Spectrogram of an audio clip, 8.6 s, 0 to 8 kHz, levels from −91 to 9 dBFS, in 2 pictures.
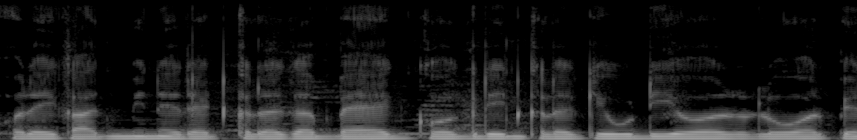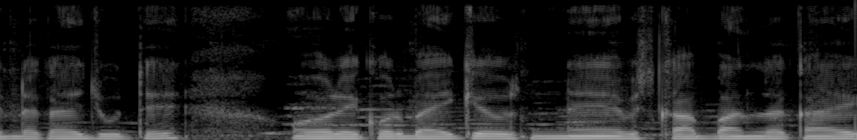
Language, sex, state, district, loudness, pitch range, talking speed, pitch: Hindi, male, Bihar, Gopalganj, -33 LUFS, 115-120 Hz, 205 wpm, 115 Hz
